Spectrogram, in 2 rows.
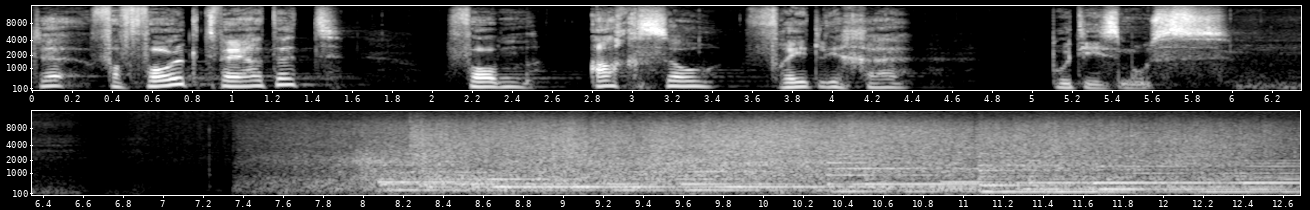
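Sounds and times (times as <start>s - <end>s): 
speech: 0.0s - 4.4s, 5.1s - 6.2s
surf of the Indian Ocean breaking around Sri Lanka: 7.3s - 12.6s
sustained musical tones: 8.0s - 12.6s.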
